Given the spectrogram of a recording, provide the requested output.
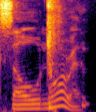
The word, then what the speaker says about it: Sanura: was spelled like that so just like soul Nora you know you got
